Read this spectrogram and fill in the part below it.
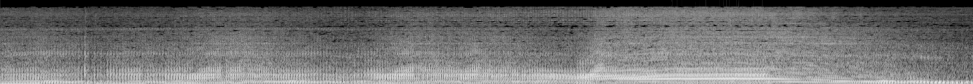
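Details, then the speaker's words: Yamaha Vixion New motorcycle with poor, uneven idle: revs rise unevenly and stumble as if about to die, only climbing once pushed to around 8000 rpm; hesitation under throttle. Weak battery suspected as the cause of stalling; not confirmed. "tapi kalau saya naikkan high RPM tengah dia masih dapat sampai mentok ya tapi kalau sudah kita naikkan segini nah Kara Lala cepet-cepet ya kayak mau mati ya"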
